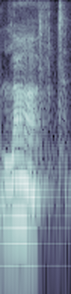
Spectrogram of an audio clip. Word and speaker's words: laughed: The GH here is pronounced like an F, so it is laughed.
